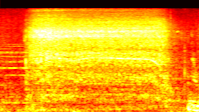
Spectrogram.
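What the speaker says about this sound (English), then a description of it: "I've been putting one screw in and then drilling the next holes" A single close, loud burst of a power drill driving a screw into a wooden board runs steadily for about a second and a half before winding down.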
